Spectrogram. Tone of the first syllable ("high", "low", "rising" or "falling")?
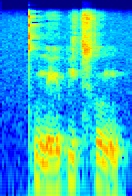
falling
